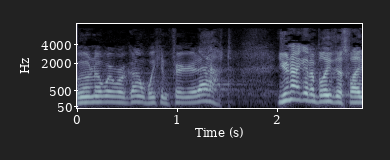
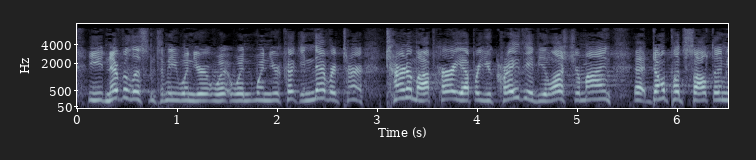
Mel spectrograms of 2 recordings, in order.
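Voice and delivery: mock nagging; 7 semitones higher, 4 dB louder than usual. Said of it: "I said".

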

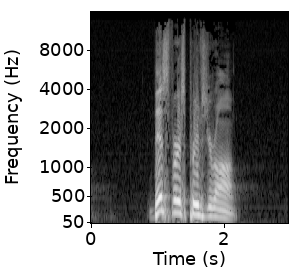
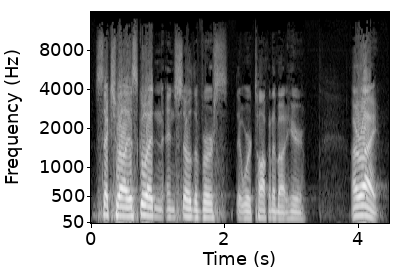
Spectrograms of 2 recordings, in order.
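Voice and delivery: normal talking voice

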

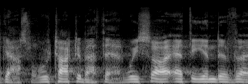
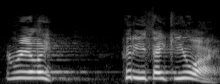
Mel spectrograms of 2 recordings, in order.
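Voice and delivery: much higher, louder mocking scoff; scoffing disbelief; 12 semitones higher, 5 dB louder than usual. Crowd scoffing at Jesus in temple, mocking disbelief. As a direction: laugh him off with scorn.

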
